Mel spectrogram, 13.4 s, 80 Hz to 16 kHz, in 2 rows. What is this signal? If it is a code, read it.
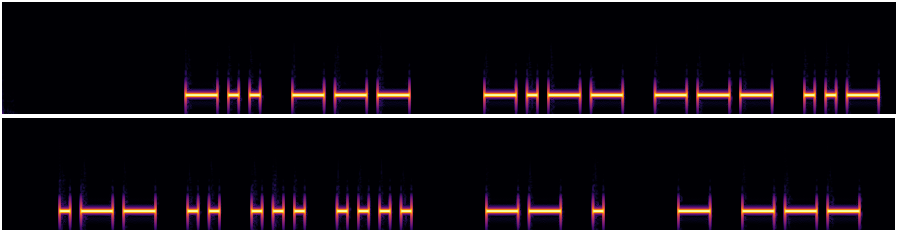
Morse code, heard as a keyed tone, about 15 wpm, 700 Hz. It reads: DO YOU WISH ME TO
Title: Sentences from Top 1600 Words 15wpm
